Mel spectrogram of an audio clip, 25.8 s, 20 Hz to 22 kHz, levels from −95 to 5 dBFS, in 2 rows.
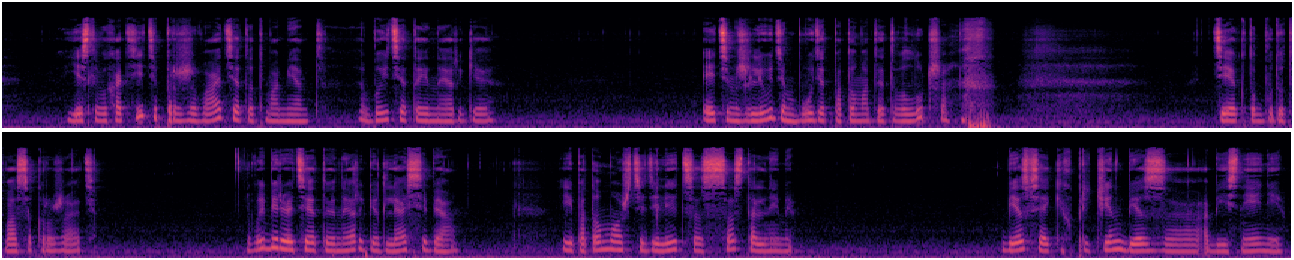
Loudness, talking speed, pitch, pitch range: -33 LUFS, 90 wpm, 185 Hz, 180-205 Hz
